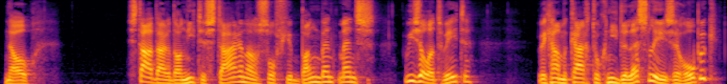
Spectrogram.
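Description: A man's voice: medium pitch, lively intonation, unhurried. A man voicing a brash, scheming charwoman who talks in a bold, challenging way in an audiobook. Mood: brazen. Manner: brazen, challenging. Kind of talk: audiobook character reading.

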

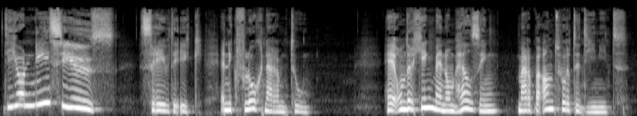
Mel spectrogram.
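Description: Vrouw die rustig een luisterboek voorleest. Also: female voice, medium pitch, expressive, a little mellow. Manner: slow, measured reading. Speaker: audiobook narrator. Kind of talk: scripted narration.

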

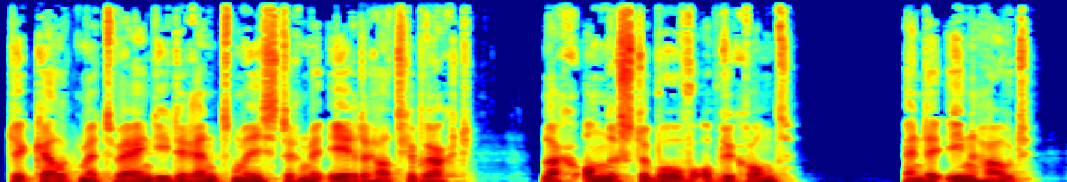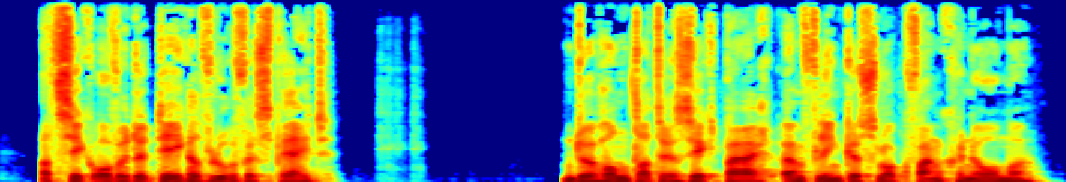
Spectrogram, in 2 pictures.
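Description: A man narrates a novel in an audiobook. He reads at a slow, deliberate pace with a measured, even storytelling delivery. His voice sits at an ordinary male pitch. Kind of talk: scripted narration.

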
